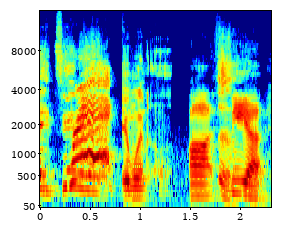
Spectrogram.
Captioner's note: grunts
